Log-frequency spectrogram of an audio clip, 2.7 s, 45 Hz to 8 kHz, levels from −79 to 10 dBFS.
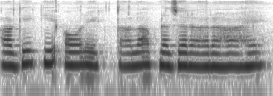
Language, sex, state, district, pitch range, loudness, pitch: Hindi, female, West Bengal, Alipurduar, 230-245 Hz, -13 LUFS, 235 Hz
